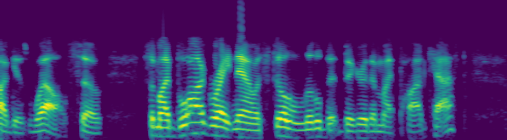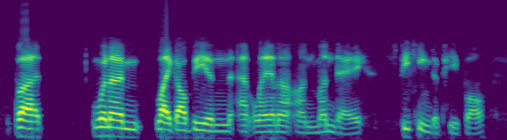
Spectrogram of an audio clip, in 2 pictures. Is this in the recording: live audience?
no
